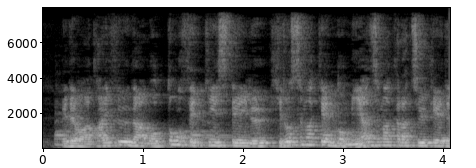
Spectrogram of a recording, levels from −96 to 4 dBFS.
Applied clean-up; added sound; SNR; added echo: none; Gong; 19 dB; reverberation time 0.6 s.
